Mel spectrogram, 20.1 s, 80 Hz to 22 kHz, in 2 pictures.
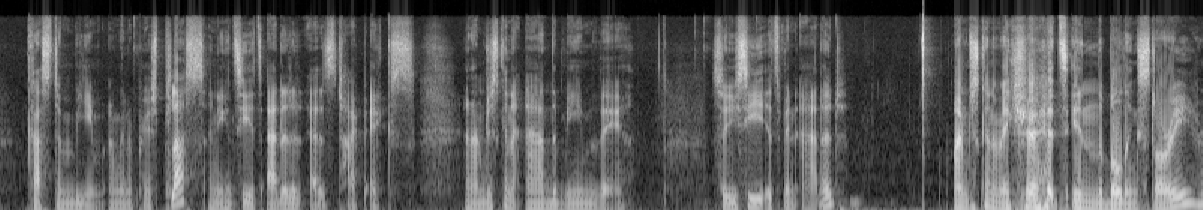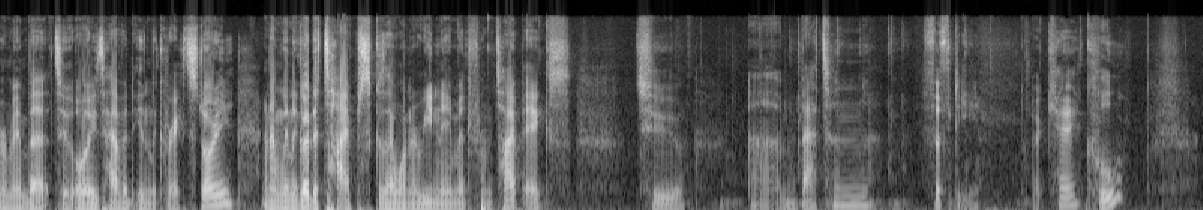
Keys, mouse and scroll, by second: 5.7 click, 6.2 click, 8.3 drag, 10.3 click, 12.9 click, 13.8 click, 14.7-18.5 drag, 17.1 t.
